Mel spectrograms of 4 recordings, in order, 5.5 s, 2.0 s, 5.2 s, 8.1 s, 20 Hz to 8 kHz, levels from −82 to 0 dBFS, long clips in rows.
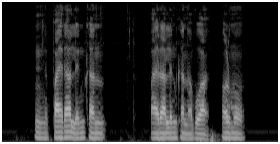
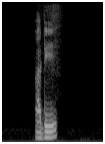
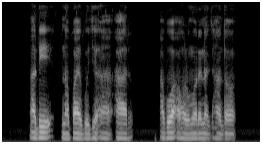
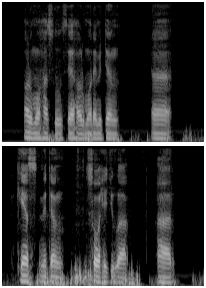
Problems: none marked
